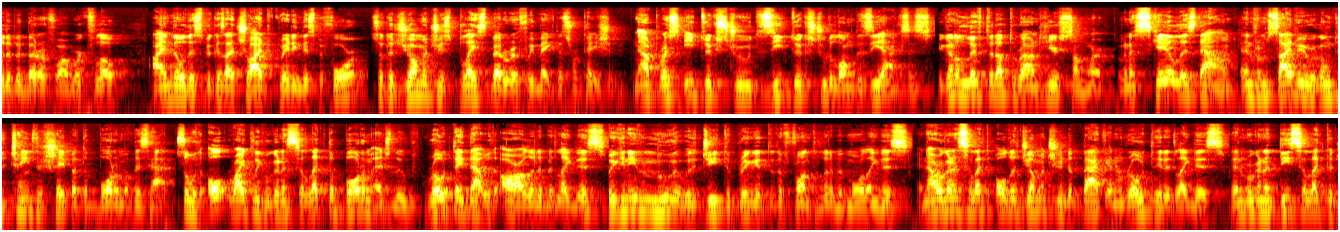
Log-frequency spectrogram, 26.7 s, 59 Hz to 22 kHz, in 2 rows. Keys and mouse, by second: 0.1 click, 6.7 e, 7.6 z, 10.8 click, 11.1 s, 11.8 click, 11.9 middle click, 12.3 a, 15.6 alt+click, 17.5 r, 17.6 r, 19.3 click, 19.7 ctrl+z, 19.9 g, 21.9 click, 22.4 b, 24.2 r, 24.9 click, 25.6 c, 26.6 right click.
